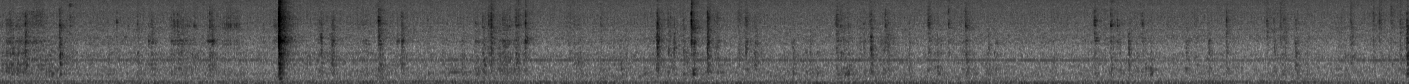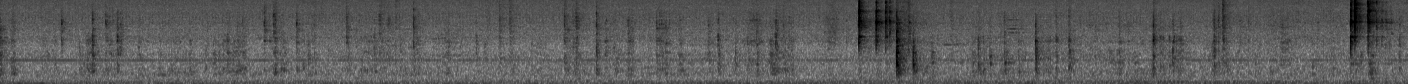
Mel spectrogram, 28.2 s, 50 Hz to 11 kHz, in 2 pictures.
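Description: Scattered small plastic and metal clicks and taps from hands working inside an opened Epson L210 inkjet printer's mechanism, with a sharp click about three seconds in and a quick run of louder clicks near the end, over a low steady hum.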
